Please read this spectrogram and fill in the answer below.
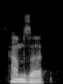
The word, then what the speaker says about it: Khamzat: And do we know how to actually pronounce it? Is it Khamzat? – Khamzat. – Khamzat? – Hum. – Sounded pretty confident. – Like, yeah, I'm going to believe in this one.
